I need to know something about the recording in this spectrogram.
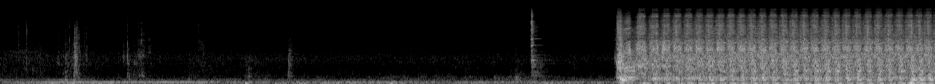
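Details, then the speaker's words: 1973 VW Super Beetle that had run badly then quit; fuel poured straight into the carburetor. After sparse cranking it bursts into a brief rough, loud run; owner suspects a failing fuel pump or a clogged fuel filter. "okay well now that time it actually ran a little bit better or excuse me it ran a little bit more and it pumped more in here"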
